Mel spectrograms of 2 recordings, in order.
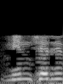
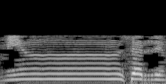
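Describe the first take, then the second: First: The n is pronounced fully and clearly. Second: The n is hidden and nasalized before sh. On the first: The speaker calls it wrong. "അങ്ങനെ ... എന്ന് പറയാൻ പറ്റുമോ? ഇല്ല" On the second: The speaker calls it right. "മിൻ ശർരി എന്ന് വേണം ഓതാൻ"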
